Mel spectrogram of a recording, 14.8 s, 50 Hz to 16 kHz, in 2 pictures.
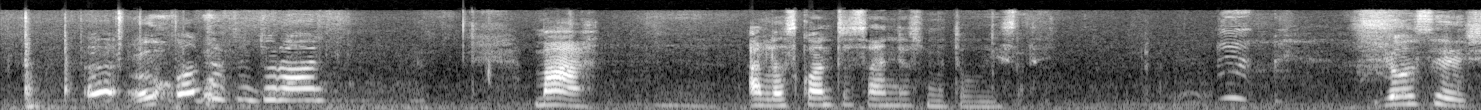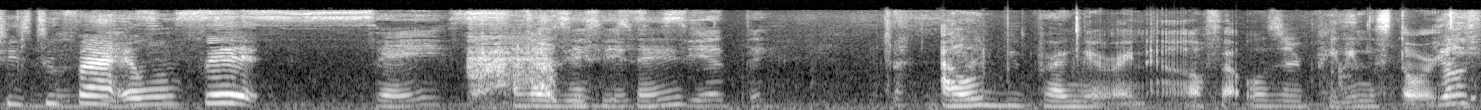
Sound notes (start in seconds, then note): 3.3 speaks in foreign language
